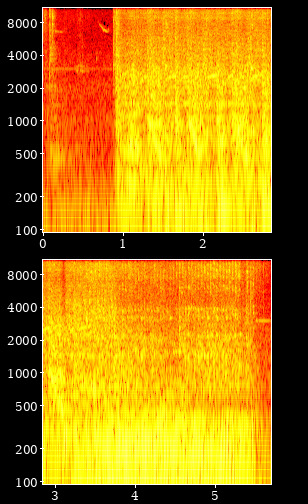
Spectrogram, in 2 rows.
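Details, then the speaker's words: JLG Baby Scissor lift small engine started from ground controls, battery weak and cranking slowly: it turns over evenly for about five seconds but never runs. The scope shows engine speed 0 and no crank signal; owner suspects the crank sensor. "Engine speed is 0, and we had no crank signal."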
